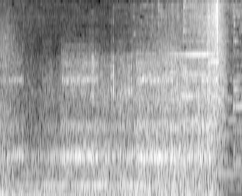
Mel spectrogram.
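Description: Low cinematic rumble, the sustained tail of a deep boom hit, with faint held tones above it.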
